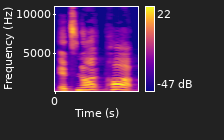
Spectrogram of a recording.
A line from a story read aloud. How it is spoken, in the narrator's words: Flora shouted back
